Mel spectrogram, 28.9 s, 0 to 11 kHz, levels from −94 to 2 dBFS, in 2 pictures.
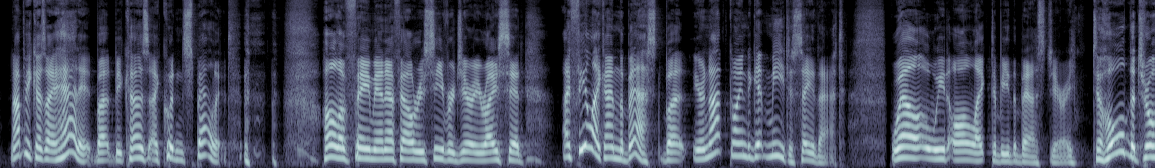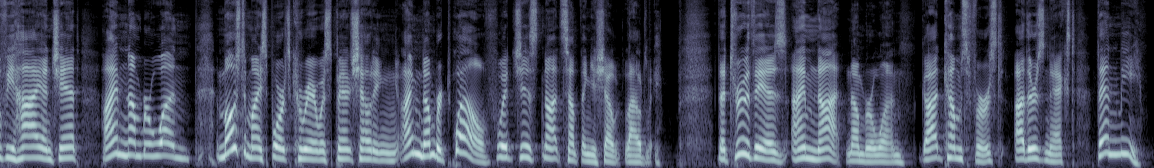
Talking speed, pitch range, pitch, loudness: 180 wpm, 160-220 Hz, 190 Hz, -20 LUFS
